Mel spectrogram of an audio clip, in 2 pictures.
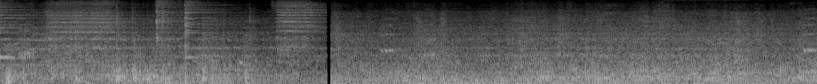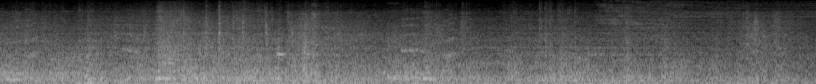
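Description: Amtrak Auto Train cars rolling slowly past close by. For about the first three seconds steel wheels squeal with a high ringing that stops abruptly; after that comes a steady rumble of wheels on rail as the enclosed auto-carrier cars go by.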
